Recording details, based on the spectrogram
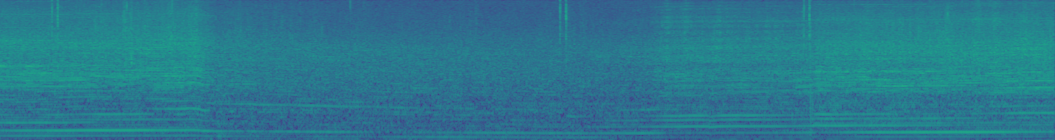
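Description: A race car engine, a Camaro in an Xfinity Series race at Atlanta, drones steadily, its pitch dropping as the driver lifts off the throttle and then climbing again, loud and continuous with no talk.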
